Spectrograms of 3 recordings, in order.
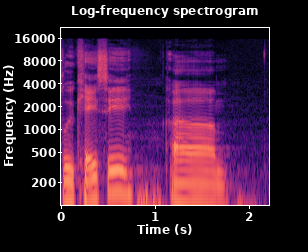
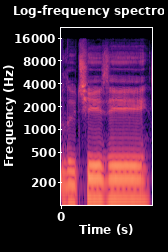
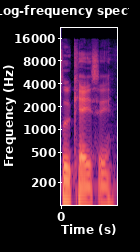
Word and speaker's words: Lucchesi: so far feel comfortable everyone's pretty professional it's pronounced lucasy usually people mess it up but it's okay because i'm used to that um i've heard lucizie luchesi but yeah it's luke casey but i'm so used to that so it's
